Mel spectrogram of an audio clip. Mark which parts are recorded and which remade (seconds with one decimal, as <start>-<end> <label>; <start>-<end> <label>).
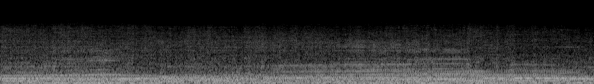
0.0-5.9 recorded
